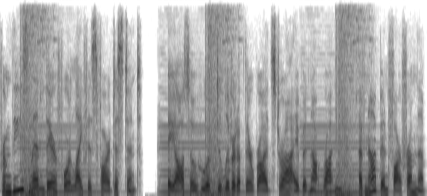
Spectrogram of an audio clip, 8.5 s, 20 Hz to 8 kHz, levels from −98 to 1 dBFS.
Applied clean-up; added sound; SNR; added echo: none; Glass + Bowed string instrument; 12 dB; none.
